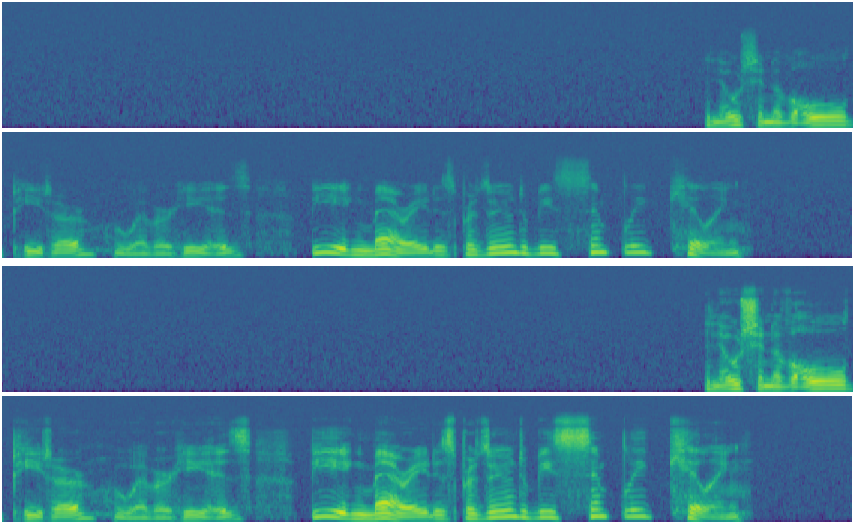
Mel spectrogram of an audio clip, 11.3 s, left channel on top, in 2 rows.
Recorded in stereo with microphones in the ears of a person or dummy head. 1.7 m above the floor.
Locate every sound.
4.7 s a man speaking: 70° right (ahead or behind)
